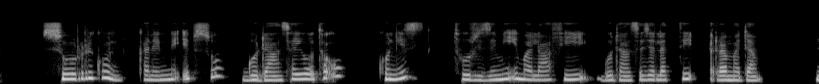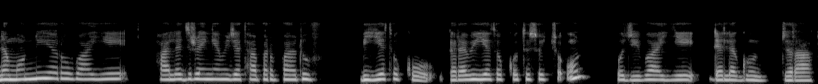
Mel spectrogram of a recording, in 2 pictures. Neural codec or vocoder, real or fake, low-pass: none; real; 7.2 kHz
